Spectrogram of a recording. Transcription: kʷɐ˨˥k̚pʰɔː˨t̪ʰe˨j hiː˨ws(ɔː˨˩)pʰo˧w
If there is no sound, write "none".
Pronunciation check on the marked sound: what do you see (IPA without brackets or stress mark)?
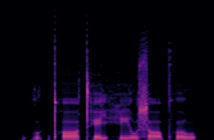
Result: ɔː˨˩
